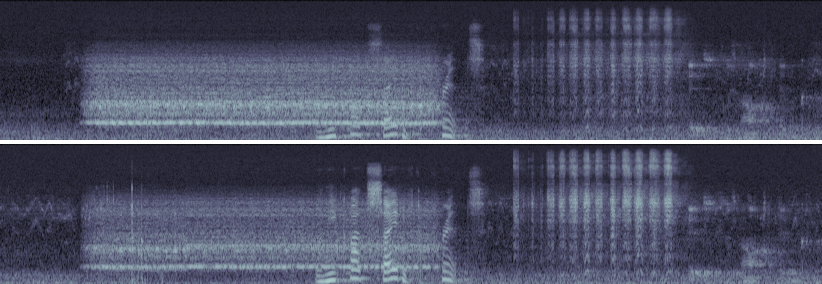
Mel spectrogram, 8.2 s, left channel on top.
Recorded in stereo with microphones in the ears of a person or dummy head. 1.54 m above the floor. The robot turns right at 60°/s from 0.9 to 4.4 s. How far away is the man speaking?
About 9 m.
